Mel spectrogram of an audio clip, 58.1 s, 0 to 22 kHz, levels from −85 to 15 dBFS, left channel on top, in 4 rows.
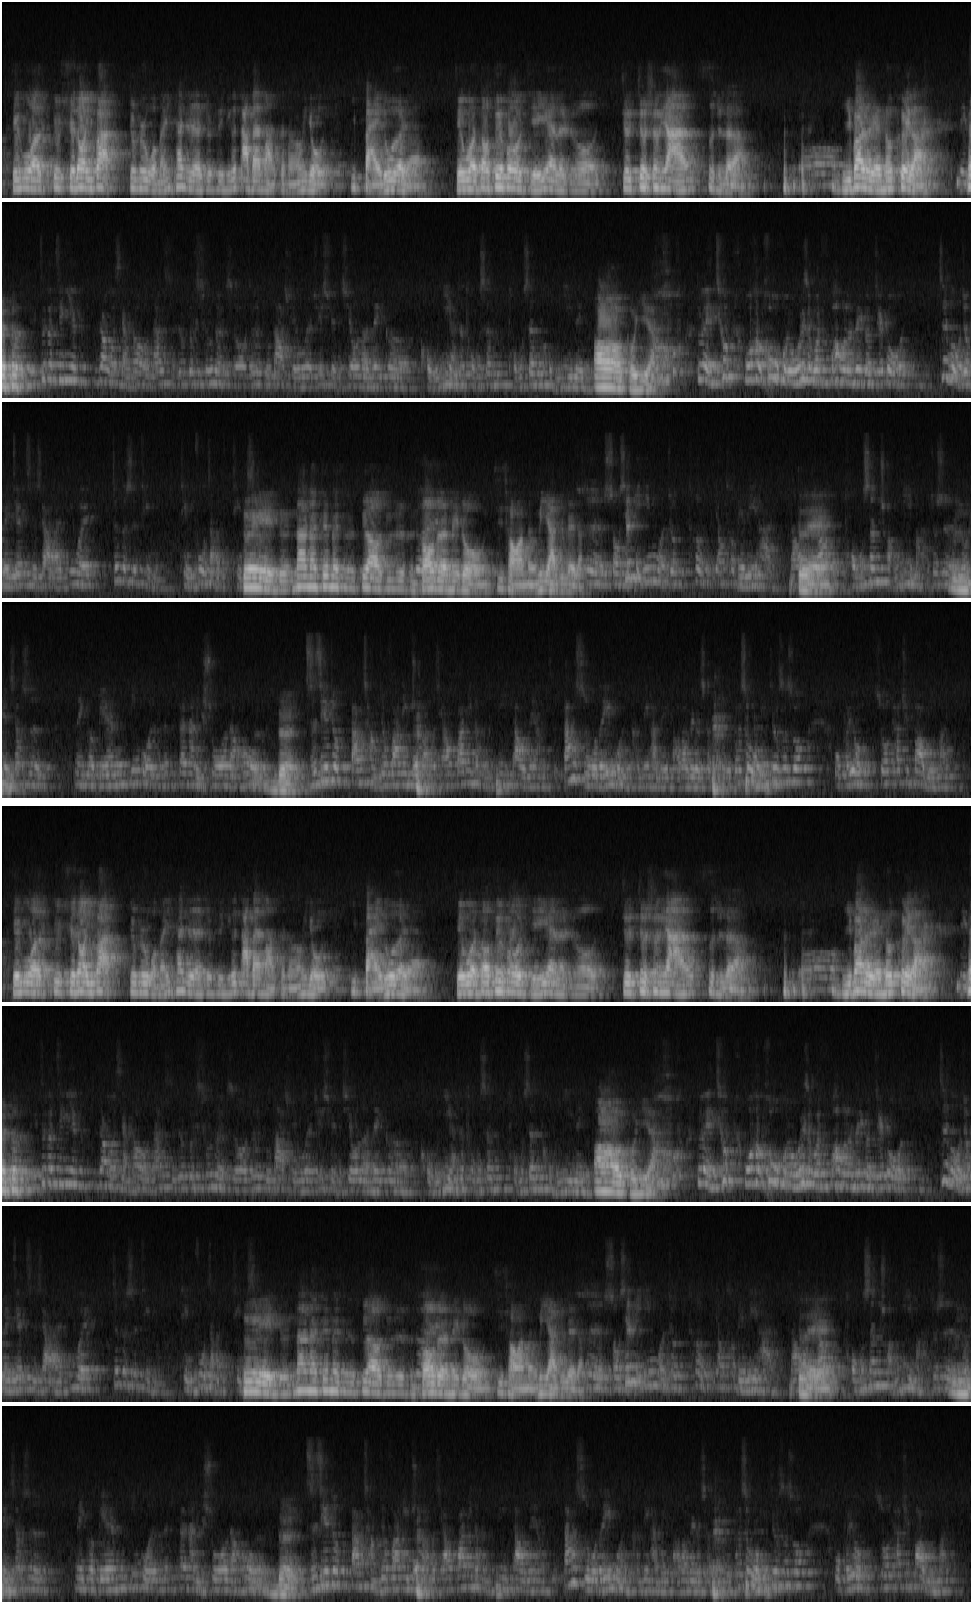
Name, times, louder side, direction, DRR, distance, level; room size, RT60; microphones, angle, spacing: voice 1, 0.2-1.7 1.9-4.9 5.2-6.3 6.8-9.0 9.3-11.1 12.6-13.9 14.5-14.8 23.4-24.3 32.7-37.8 41.0-41.5 43.3-43.7 47.4-47.5 47.8-48.0 49.8-49.9 54.3-54.4, left 2 dB, 50° left, 6 dB, 1.2 m, -27 dB
voice 2, 2.4-2.7 4.7-5.2 7.0-7.4 10.8-11.3 12.0-12.6 12.8-13.3 13.7-13.9 14.3-23.4 24.3-30.4 30.7-31.5 31.7-33.2 35.3-35.8 37.8-41.5 41.8-44.2 44.7-47.5 47.9-57.8, left 2 dB, 35° left, -1 dB, 5.5 m, -42 dB
17.0 x 13.0 x 4.3 m, 0.76 s
head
